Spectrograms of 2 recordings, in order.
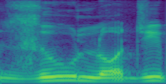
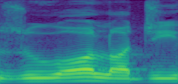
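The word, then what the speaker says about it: zoology: बहुत से लोग इसे जूलॉजी पढ़ते हैं, इसका करेक्ट प्रोनाउंसिएशन जूओलॉजी होता है।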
